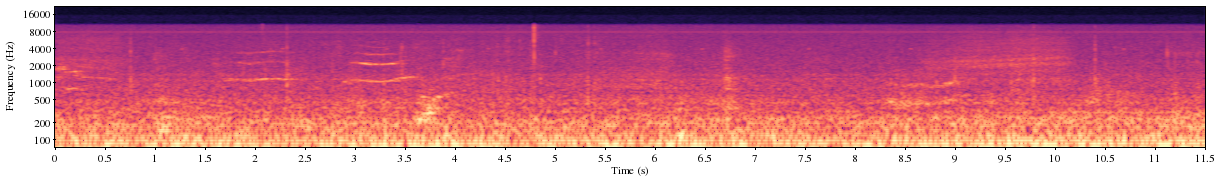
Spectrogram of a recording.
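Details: British Shorthair kitten playing with a bug, uttering several brief thin meows, some rising and some falling, spread across the recording, with faint clicks and a constant low background hum.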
